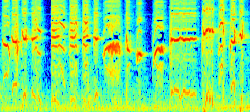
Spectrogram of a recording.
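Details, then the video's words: Kept Oriental magpie-robin in an energetic song meant to prompt another caged bird to sing: rapid varied phrases of clear high whistles, sweeping slurs and harsh squawky notes, each burst broken by short pauses. "Siulan Kacer Penuh Energi Untuk Pancing Kacer Anda Jadi Cepat Buka Paruh"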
